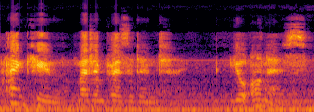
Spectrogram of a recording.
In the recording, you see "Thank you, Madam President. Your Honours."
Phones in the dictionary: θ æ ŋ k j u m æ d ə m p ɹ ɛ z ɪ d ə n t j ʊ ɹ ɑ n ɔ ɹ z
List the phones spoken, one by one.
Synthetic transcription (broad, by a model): θ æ ŋ k j u m æ d ə m p ɹ ɛ z ɪ d ə n t j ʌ ɹ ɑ n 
